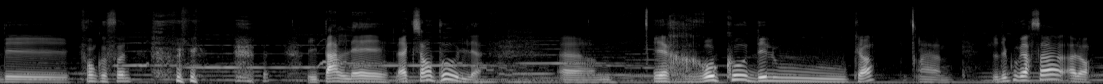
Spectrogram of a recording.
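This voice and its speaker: A young man casually reviewing music albums to a phone camera, thinking aloud with many hesitations. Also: medium pitch. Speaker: vlogger presenting borrowed music albums. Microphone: phone camera on a tripod.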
